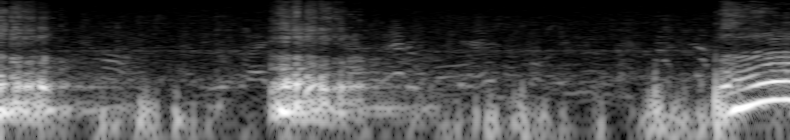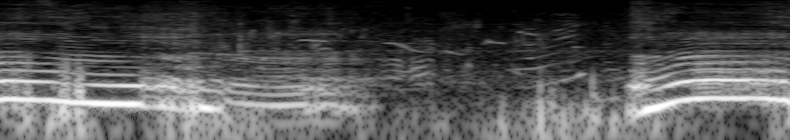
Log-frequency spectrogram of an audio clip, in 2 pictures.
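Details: Lion snoring; short rough low pulses at first, then long drawn, tonal groaning breaths that rise and slowly fall, followed by another groan near the end.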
